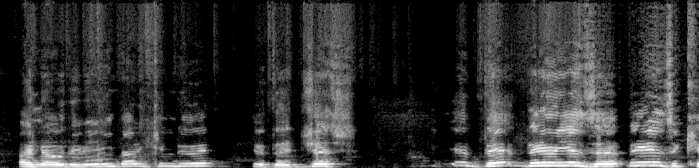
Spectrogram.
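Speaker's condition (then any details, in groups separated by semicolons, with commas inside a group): Cerebral palsy; wheelchair user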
